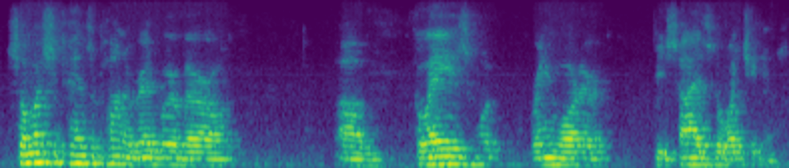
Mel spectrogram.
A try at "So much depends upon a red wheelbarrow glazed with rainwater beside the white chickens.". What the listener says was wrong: I heard it besides.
